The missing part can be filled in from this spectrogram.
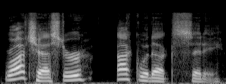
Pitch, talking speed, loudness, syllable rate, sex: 180 Hz, 80 wpm, -16 LUFS, 4.2 syllables/s, male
